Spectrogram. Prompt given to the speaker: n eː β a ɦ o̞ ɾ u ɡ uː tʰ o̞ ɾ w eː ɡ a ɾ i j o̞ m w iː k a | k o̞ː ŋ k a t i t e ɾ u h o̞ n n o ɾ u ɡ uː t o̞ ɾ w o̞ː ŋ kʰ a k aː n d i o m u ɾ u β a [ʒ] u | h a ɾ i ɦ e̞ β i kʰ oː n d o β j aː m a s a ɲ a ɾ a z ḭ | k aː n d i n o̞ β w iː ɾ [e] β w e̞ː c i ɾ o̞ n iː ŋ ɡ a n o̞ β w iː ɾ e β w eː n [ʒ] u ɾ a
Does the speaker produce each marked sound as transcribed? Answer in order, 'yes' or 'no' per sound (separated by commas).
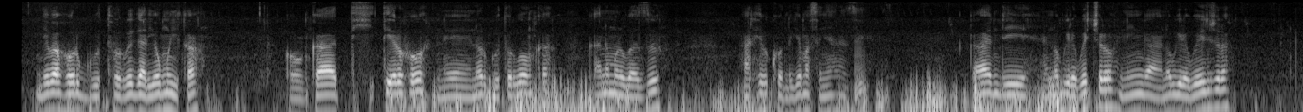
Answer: no, yes, yes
